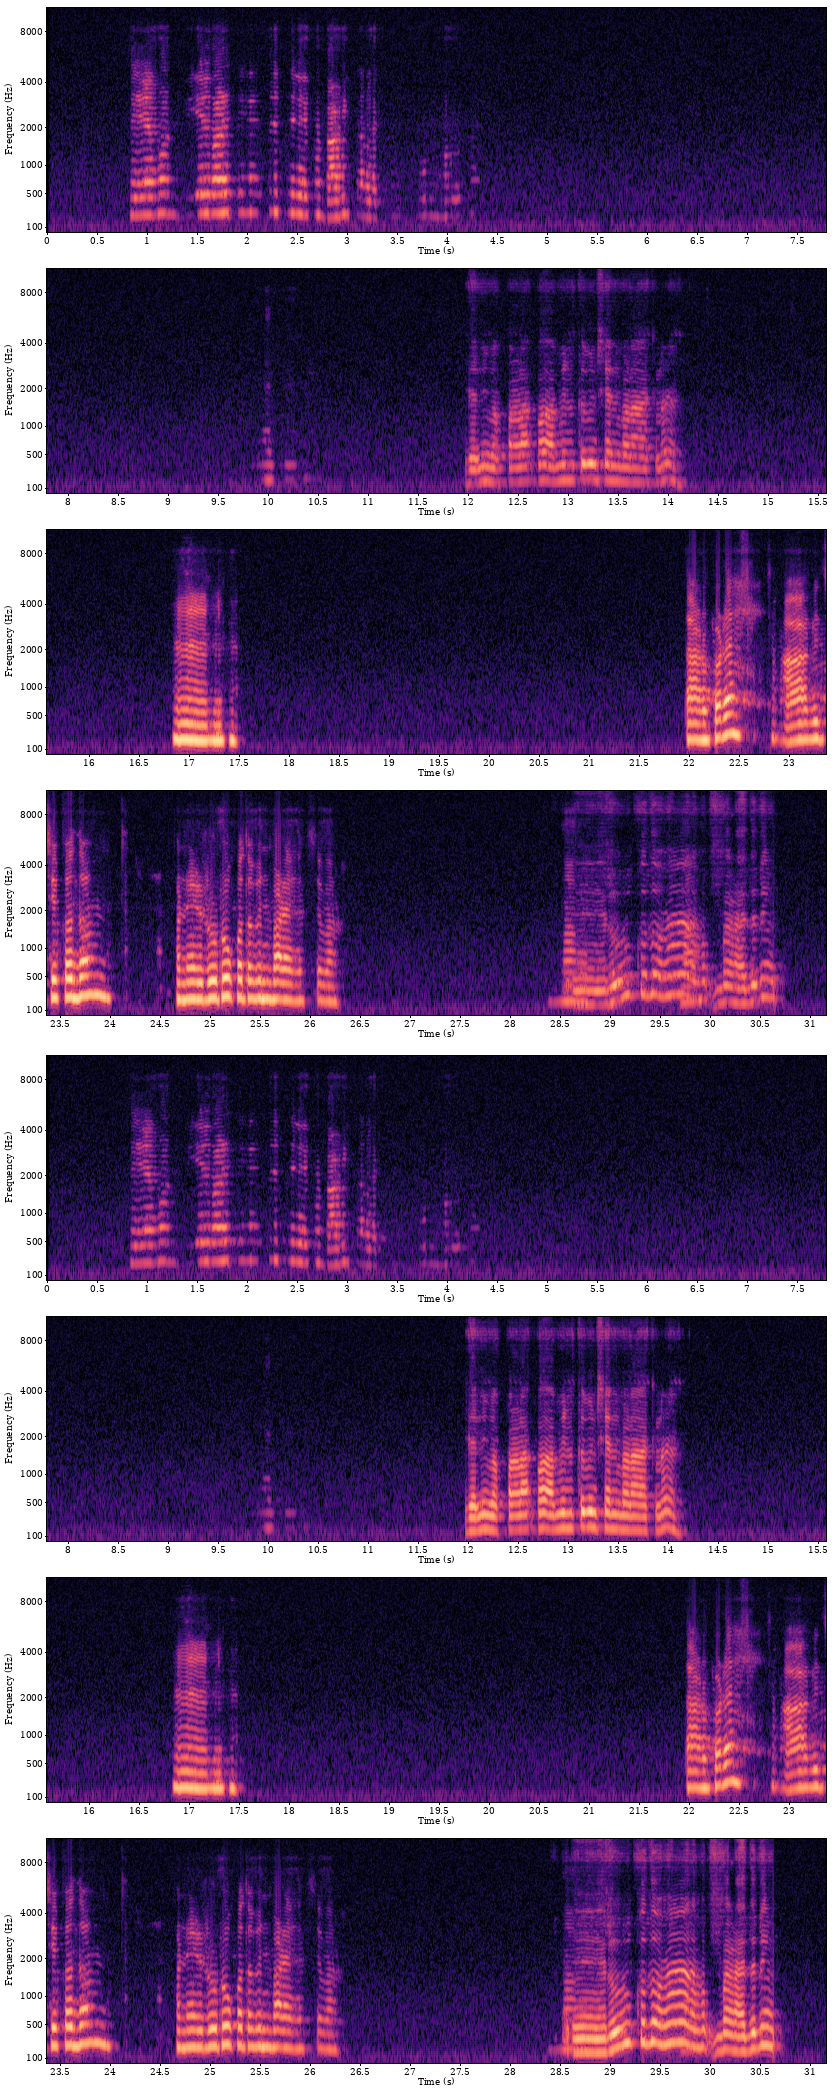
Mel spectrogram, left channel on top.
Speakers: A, on the left; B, on the right.
A: <unintelligible> <unintelligible>
B: ᱡᱟ. ᱱᱤᱡ ᱵᱟᱯᱞᱟ ᱚᱲᱟᱜ ᱠᱚ ᱟᱹᱵᱤᱱ ᱦᱚᱸᱛᱚ ᱵᱤᱱ ᱥᱮᱱ ᱵᱟᱲᱟ ᱠᱟᱱᱟ?
A: ᱦᱮᱸ, ᱦᱮᱸ᱾ ᱛᱟᱨᱯᱚᱨᱮ ᱟᱨ ᱡᱮ ᱠᱚᱫᱚᱢ ᱢᱟᱱᱮ ᱨᱩᱨᱩ ᱠᱚᱫᱚ ᱵᱤᱱ ᱵᱟᱲᱟᱭᱟ ᱥᱮ ᱵᱟᱝ? ᱢᱟ
B: ᱦᱮᱸ ᱨᱩᱢ ᱠᱚᱫᱚ ᱦᱟᱸᱜ
A: ᱢᱟ
B: ᱵᱟᱲᱟᱭ ᱫᱚᱞᱤᱧ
